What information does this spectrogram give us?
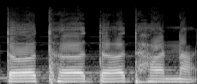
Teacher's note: त वर्ग में त, थ, द, धा, न ये दंत से उच्चारित होते हैं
